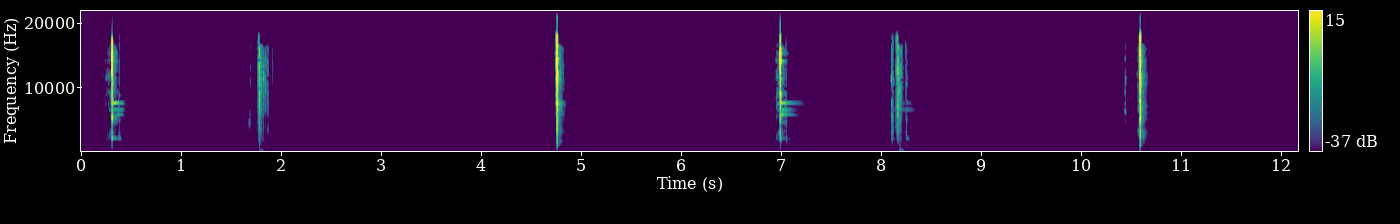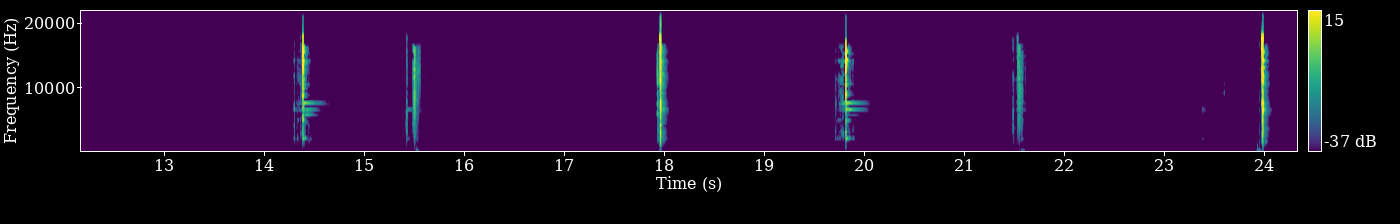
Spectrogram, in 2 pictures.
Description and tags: The sound of a Zippo lighter opening, lighting, and then closing multiple times.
